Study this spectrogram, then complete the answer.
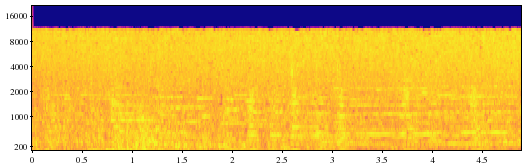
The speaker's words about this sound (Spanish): La tormenta se intensifica y el escritor pedalea a duras penas bajo el aguacero.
